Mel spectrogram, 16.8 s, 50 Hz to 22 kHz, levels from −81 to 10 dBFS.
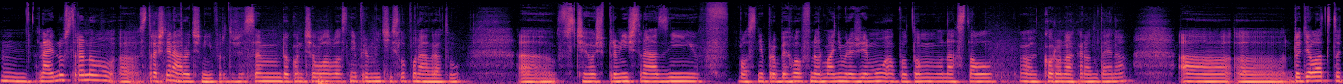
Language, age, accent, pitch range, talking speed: Czech, 30-49, native, 170-185 Hz, 110 wpm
